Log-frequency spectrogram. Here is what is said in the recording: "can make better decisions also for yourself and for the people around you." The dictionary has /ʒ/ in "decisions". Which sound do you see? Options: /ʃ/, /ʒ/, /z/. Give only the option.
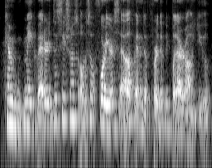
/ʃ/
